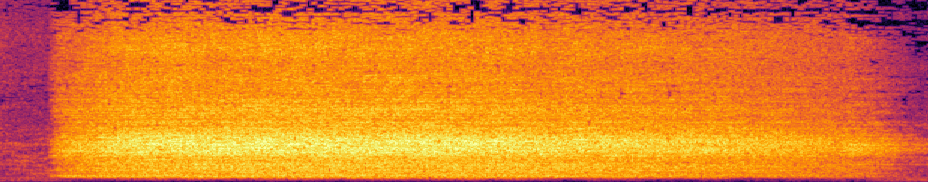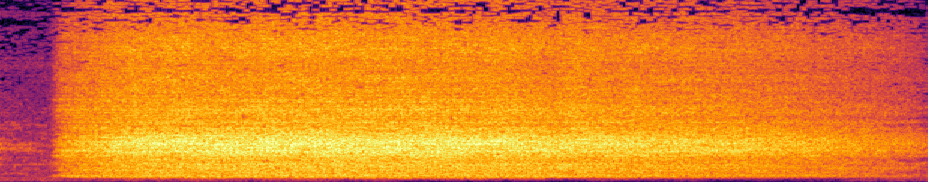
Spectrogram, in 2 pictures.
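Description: Dense crowd applause in two bursts of about six seconds each. Each starts suddenly and slowly fades, with a short gap between them.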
